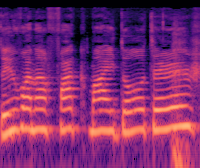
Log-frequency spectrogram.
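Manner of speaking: put-on yelling. Retelling shouting to a handsome guy after a concert: retelling own past shout. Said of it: "I was shouting to the handsome guy".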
